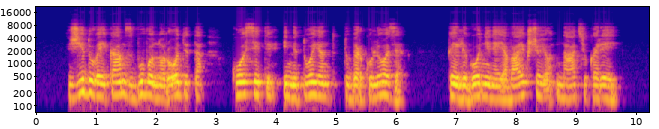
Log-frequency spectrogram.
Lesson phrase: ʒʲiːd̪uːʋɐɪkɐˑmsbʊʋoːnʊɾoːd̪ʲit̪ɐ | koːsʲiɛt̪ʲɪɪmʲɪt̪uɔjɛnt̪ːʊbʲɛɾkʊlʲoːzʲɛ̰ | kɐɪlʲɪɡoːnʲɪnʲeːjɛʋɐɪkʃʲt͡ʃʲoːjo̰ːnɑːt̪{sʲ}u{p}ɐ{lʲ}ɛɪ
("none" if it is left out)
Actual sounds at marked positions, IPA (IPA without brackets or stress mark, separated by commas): sʲ, k, ɾʲ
